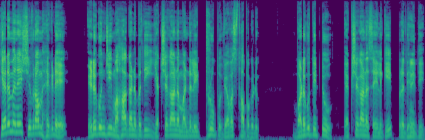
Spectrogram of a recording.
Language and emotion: Telugu, neutral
